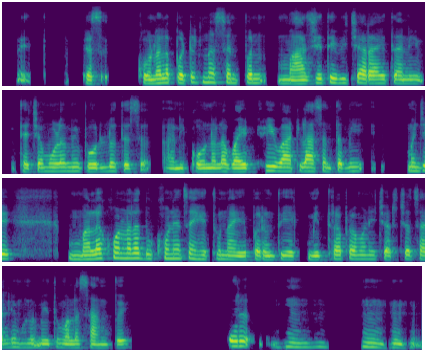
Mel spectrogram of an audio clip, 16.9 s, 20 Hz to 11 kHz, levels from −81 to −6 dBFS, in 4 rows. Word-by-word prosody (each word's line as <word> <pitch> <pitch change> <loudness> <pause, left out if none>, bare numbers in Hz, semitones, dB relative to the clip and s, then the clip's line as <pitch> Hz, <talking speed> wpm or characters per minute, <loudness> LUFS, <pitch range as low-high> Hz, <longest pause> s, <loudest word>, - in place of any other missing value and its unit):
नाही, - - -5 0.6
कसं 390 - 0 0.3
कोणाला 155 +3 +4
पटत 180 +4 +2
नसेल, 180 -3 -1
पण 165 -1 +3 0.3
माझे 135 +2 +2
ते - - +5
विचार 160 0 +2
आहेत 150 0 +2
आणि 145 -1 0 0.3
त्याच्यामुळं 150 +2 +1
मी 155 - -1
बोललो 145 +2 +2
तसं. 135 0 -1 0.2
आणि 130 +1 +1
कोणाला 140 +1 +3
वाईटही 140 +5 +3
वाटलं 155 -1 +4
असेल 150 -1 -2
तर - - +4
मी 155 +2 -4 0.5
म्हणजे 160 +2 +2 0.7
मला 155 +4 +5
कोणाला 190 -1 +4
दुखवण्याचा 175 +1 -2
हेतू 160 0 -4
नाही 145 -2 0
आहे. 135 - -2
परंतु 140 0 +1
एक 140 -1 +1 0.2
मित्राप्रमाणे 155 +2 0
चर्चा - - 0
चालली 155 0 -2
म्हणून 145 -1 -5
मी 140 - +2
तुम्हाला 140 -2 0
सांगतोय. 135 0 -1 1.0
तर 390 -1 +6
हं, 170 - -7
हं. 165 - -11 0.4
हं, 160 -3 -2
हं, 145 -1 0
हं. - - -10
150 Hz, 155 wpm, -22 LUFS, 140-165 Hz, 1.0 s, तर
